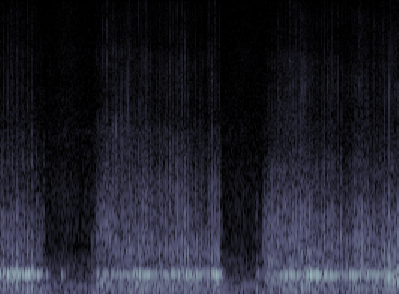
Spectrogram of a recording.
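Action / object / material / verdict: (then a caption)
scrape / foam microphone windscreen / foam / none. Long nails scratch a black foam windscreen over a microphone, making a dense, close scratchy rustle over a steady low hum. The scratching comes in three stretches, broken by two short quiet gaps where the sound drops away almost entirely.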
